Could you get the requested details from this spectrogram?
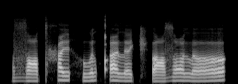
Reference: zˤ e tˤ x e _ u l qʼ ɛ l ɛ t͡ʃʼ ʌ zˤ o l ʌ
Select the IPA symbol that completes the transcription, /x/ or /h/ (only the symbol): h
